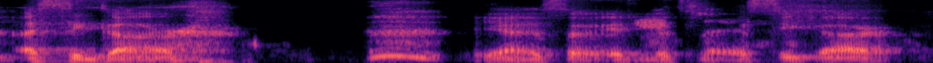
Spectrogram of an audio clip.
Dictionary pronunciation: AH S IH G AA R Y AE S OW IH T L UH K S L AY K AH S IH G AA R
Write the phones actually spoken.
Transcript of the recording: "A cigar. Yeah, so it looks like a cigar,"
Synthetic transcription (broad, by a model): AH S IH G AA R Y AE S OW IH T W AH S L AY K AH S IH G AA R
